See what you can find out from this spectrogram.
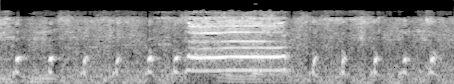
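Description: A laying hen clucks in a steady run of short, bright clucks, broken midway by a longer, drawn-out cackle with a strained, harmonic tone before the clucking resumes.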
